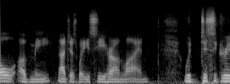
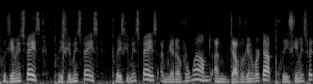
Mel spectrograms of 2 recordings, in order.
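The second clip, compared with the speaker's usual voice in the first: mock-frustrated, irritated, quieter and faster; 8 dB quieter than usual. Recounting a fight with his wife, he retells his own angry pleas for space. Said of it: "I was getting pissed because".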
